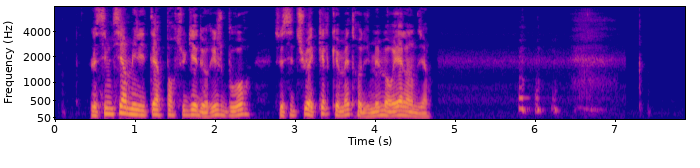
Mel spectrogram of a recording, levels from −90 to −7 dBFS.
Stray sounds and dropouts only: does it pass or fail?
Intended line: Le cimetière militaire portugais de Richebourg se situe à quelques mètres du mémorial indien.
fail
